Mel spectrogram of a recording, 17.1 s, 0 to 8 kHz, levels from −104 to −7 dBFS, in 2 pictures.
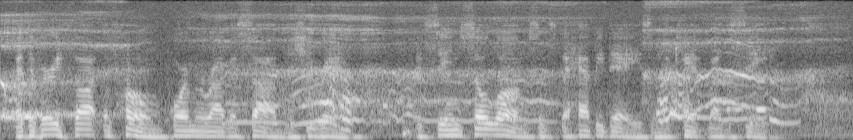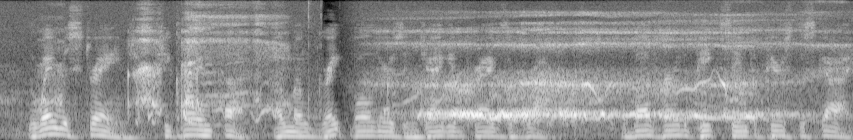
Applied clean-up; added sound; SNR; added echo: none; Hiss; -1 dB; reverberation time 0.4 s.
